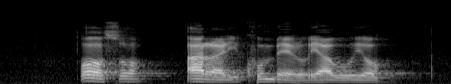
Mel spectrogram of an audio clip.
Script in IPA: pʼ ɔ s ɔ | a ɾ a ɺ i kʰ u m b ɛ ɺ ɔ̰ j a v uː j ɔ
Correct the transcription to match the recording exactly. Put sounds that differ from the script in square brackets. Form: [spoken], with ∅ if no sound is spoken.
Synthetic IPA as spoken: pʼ ɔ s ɔ | a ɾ a ɺ i kʰ u m b ɛ ɺ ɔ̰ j a [β] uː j ɔ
